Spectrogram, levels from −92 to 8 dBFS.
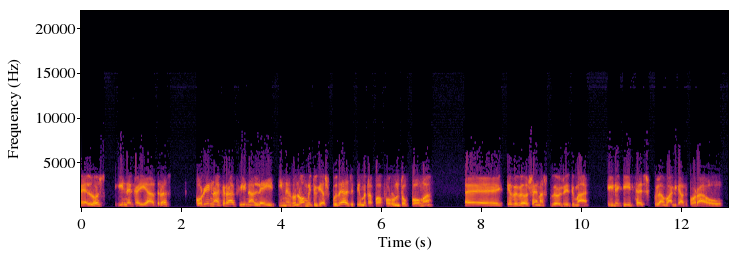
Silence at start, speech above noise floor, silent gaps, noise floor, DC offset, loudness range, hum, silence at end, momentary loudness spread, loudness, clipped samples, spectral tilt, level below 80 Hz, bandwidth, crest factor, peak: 0 s; 51 dB; none; -66 dBFS; under 0.1%; 1 LU; none; 0.15 s; 4 LU; -15 LUFS; under 0.1%; -6 dB/octave; -66 dBFS; 6.8 kHz; 14 dB; -2 dBFS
